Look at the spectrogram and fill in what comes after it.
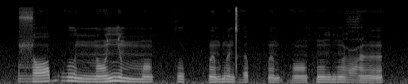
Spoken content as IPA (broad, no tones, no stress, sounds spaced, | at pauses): ɮ ɔ bʱ u nː ɔ̃ ɲ ə̃ mː ɔ̃ kː u pː ə̃ b ə̃ dʱ ə pː ə̃ bʱ ɔ̃ k ũ ɡ ũ ʕ ə̃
